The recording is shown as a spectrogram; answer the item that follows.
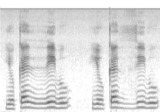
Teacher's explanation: ذال میں بالکل سختی نہیں ہوگی، نرمی کے ساتھ اور بغیر کہیں کھینچے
